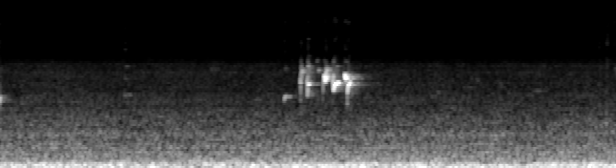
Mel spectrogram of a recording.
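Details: White-eared bulbul (Pycnonotus leucotis) call in Dubai, United Arab Emirates, apparently at a garden: a brief burst of bright, bubbly chirps lasting under a second over steady low rumbling background noise.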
